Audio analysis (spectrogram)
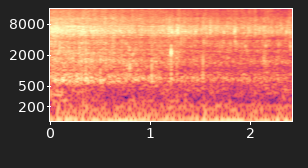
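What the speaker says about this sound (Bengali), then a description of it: "এবার কাঁচা টমেটোটা দিয়ে দিলাম।" Raw tomato hits hot oil in a pan with panch phoron and a dried red chili, giving a steady, bright hiss of frying that fills the whole moment, close and fairly loud.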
